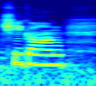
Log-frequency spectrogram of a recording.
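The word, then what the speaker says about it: Qigong: Uh there are videos for all of this stuff, including um some ones I've been looking into recently called Chiong. Uh it's spelled Q I G O N G.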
